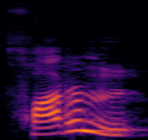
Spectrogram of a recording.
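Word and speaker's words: foreign: line है और हम फॉरेन में एफ ओ आर आई जी ये दोनों लेटर साइलेंट है इसको फौरन पढ़ेंगे फौरन का मतलब है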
